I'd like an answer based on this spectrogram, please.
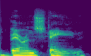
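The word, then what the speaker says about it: Berenstain: For instance, the Baronstein bears book being spelled and pronounced Stein or not Stain as the publishers claim but but it is Baron Stain as but many people remember it as Stein or Stein.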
